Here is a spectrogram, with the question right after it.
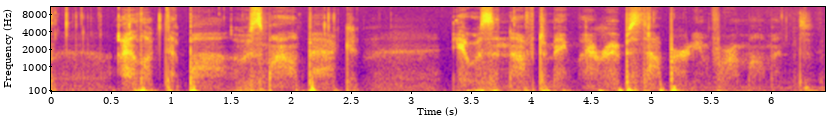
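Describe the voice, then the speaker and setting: Someone whispers at a fairly slow pace in a calm tone. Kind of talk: audiobook-style novel reading. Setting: close microphone recording. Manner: soft-spoken, calm, relaxing.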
